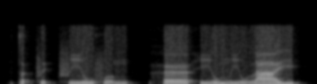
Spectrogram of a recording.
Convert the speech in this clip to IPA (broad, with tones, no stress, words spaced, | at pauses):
t̪ɐ˧k̚fɪ˨k̚ fiː˧wfʊ˨˩ŋ | hœː˧hiː˨˥w miː˨wlaː˥j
